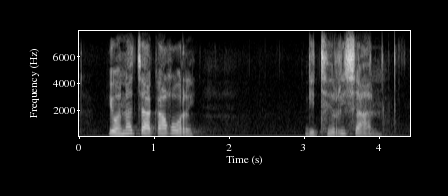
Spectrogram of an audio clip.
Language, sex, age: Northern Sotho, female, 25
